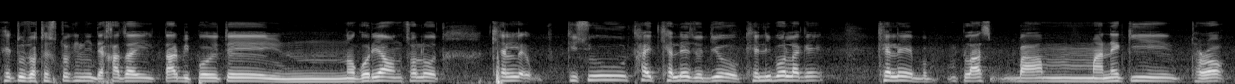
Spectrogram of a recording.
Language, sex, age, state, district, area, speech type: Assamese, male, 18-30, Assam, Nalbari, rural, spontaneous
